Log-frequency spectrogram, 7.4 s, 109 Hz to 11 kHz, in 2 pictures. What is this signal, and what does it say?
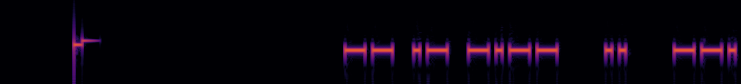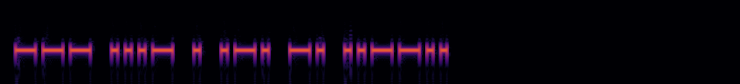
Morse code, heard as a keyed tone, about 35 wpm, 700 Hz. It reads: MAY I GOVERN?
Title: Sentences from Top 1000 Words - Review Part 2 - 35wpm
